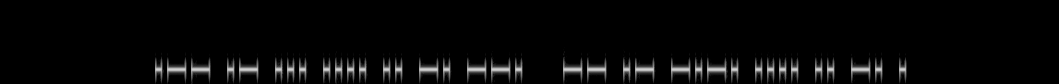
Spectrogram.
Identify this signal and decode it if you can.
Morse code, heard as a keyed tone, about 20 wpm, 700 Hz. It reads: WASHING MACHINE
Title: Difficult Words - Speed-Racing with Hints - 20wpm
